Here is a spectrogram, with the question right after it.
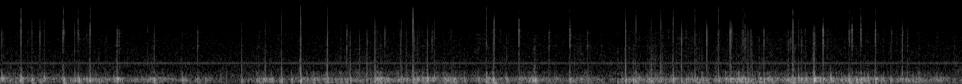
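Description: Long fake nails on both hands scratch the hollow metal mesh head of a studio microphone, staying on the grille throughout. The result is a dense, continuous low rasping scratch, dotted with many brief, bright clicks and a faint steady tone underneath.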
